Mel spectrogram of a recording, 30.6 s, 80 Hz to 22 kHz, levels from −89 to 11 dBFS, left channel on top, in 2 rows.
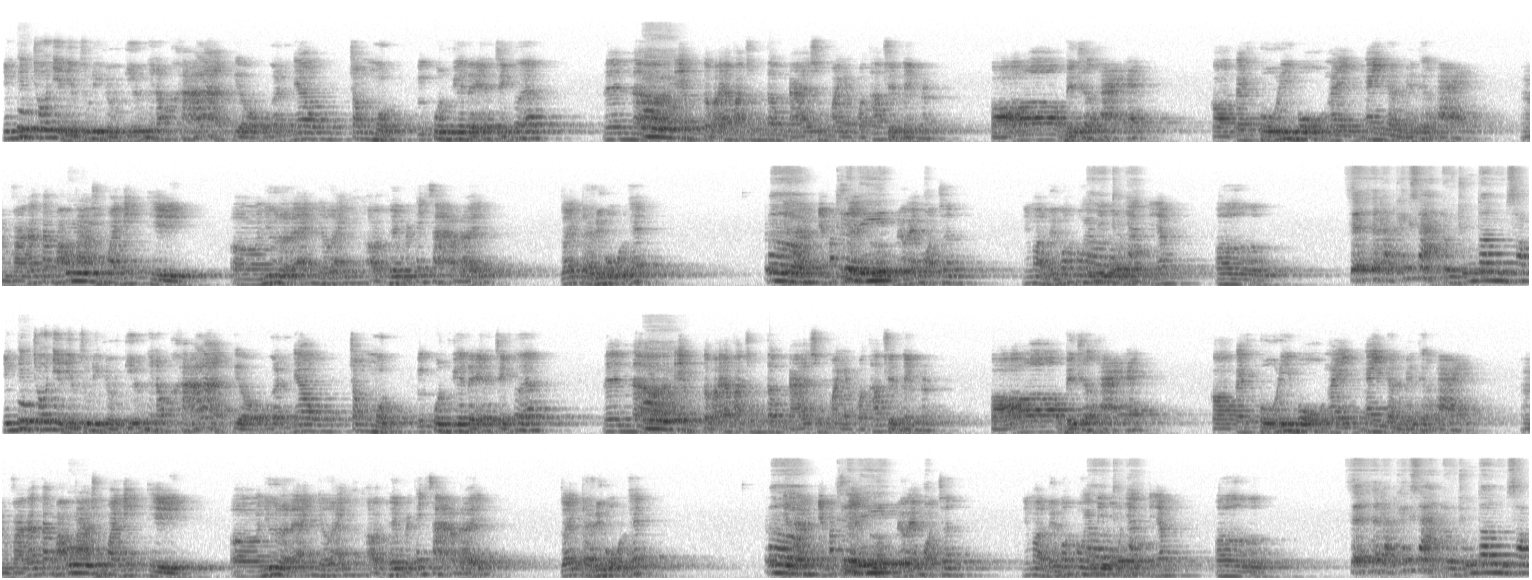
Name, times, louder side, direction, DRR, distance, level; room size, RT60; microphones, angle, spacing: voice 1, 0.0-3.9 4.1-5.4 6.0-9.3 9.9-11.4 12.1-14.7 15.2-17.1 17.6-20.1 20.9-21.7 23.1-24.8 25.5-27.0 27.4-27.9, equal, 15° right, -1 dB, 0.5 m, -24 dB
voice 2, 6.4-6.8 15.9-16.3 22.9-23.4 23.6-24.2 26.1-26.6 28.8-30.5, equal, 65° left, -4 dB, 1.2 m, -19 dB
3.2 x 2.7 x 2.3 m, 1.2 s
head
